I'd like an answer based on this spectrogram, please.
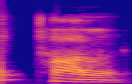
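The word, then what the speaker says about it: tall: যেমন এটাকে বলা হচ্ছে টল। টল মানে লম্বা, আমরা টল বলি, এটা টল বলা যাবে না, টল।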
